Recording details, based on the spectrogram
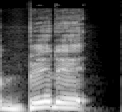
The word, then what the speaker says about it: bidet: It's, a bidet.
